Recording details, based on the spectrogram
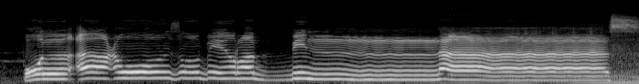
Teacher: nun tasydid ini termasuk huruf gunnah, yaitu artinya mendengung, dua harokat tempatnya di hidung. Jadi kita membaca ini ada rasa berdengung di hidung kita.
